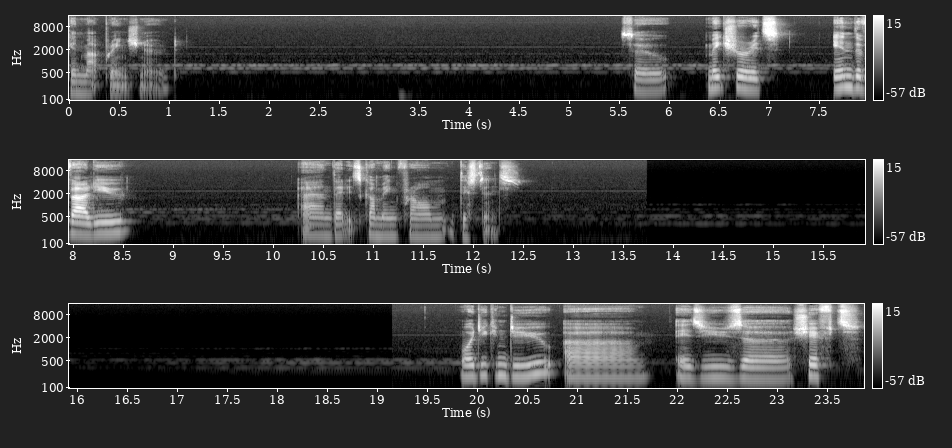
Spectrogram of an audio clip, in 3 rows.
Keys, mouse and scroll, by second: 2.6-3.6 scroll up 4, 3.6 middle click, 3.6 scroll up 2, 8.1 middle click, 9.3 middle click, 11.2 middle click, 18.6 click, 19.1 middle click, 19.8 shift+right click, 21.2 middle click, 22.9 click.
